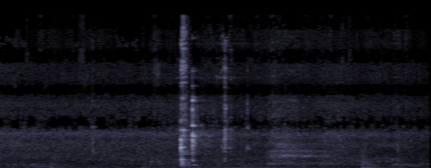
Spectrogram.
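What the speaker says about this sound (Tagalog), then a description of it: "Ang kutsarita yun ah." A teaspoon clinks against dishes at a meal of bulalo beef soup, giving a few sharp, light metallic taps over a quiet, low room hum.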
